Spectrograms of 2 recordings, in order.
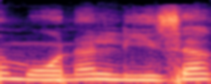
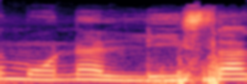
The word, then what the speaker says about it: Mona Lisa: से देखना मुश्किल था वैसे तो मोनालीसा को इंग्लिश में मोना लीजा कहा जाता है लेकिन इसकी इटालियन स्पेलिंग यह मोनालिका कोई से मोना लिसा कहता है कोई से मोना लीजा कहता है लेकिन इसका रियल नेम है मोना लिसा और यह पेंट और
